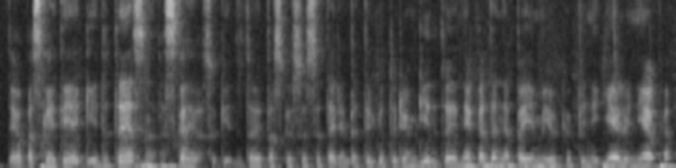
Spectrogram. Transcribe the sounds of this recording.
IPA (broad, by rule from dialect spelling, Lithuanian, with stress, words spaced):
tɐɪ jɛʊ pɐsˈkʊɪ ɐtʲˈeːjɛ ˈɡʲiːdʲɪtoːjɛs ˈʋʲɪskɐ ˈjɛʊ sʊ ˈɡʲiːdʲɪtoːjʊ pɐsˈkʊɪ sʊˈsʲɪtɐrʲeːm bʲɛt ˈɪrʲɡʲɪ tʊˈrʲeːjoːm ˈɡʲiːdʲɪtoːjɛɪ nʲiɛkɐˈdɐ nʲɛpɐˈjæːmʲɪ joːˈkʲuː pʲɪnʲɪˈɡʲeːlʲʊ ˈnʲiɛkɐ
